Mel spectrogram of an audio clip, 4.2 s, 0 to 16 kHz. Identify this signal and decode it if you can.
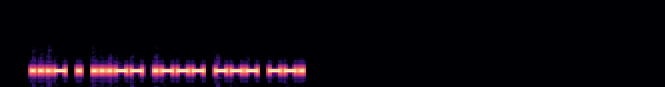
Morse code, heard as a keyed tone, about 52 wpm, 700 Hz. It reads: VE3JOG
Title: DXCC-100 Call Signs - 6 Characters - Repeated 3x - 50wpm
